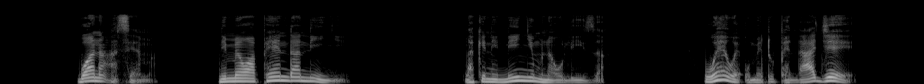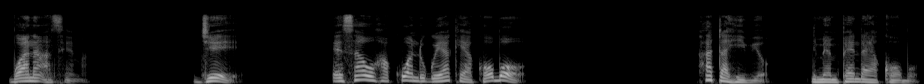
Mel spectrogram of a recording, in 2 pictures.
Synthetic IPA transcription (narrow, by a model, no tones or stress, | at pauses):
ɓwanaʔa̰sɛ̰ma̰ | nimɛwapɛndaniɲḭ | lakininiɲim̩nauliza̰ | wɛwɛʔumɛtupɛndaʄɛ | ɓwanaasɛma | ʄɛ | ɛsauhakuwanduɠujakɛjakɔɓɔ | hataɦivjɔ̰ | nimɛm̩pɛndajakɔɓɔ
